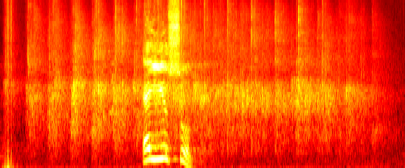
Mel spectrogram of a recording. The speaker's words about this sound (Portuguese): Dá um aplauso aí.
